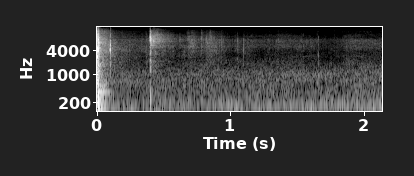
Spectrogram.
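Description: Mathews Triax compound bow being shot: one sharp, loud snap of the string and limbs on release, then a second, fainter crack about half a second later.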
